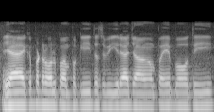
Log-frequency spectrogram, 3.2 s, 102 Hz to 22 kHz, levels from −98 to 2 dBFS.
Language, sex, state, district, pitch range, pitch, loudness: Hindi, male, Chandigarh, Chandigarh, 130-135 Hz, 130 Hz, -17 LUFS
